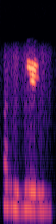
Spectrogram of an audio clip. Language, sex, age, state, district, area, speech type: Hindi, female, 18-30, Uttar Pradesh, Bhadohi, rural, conversation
